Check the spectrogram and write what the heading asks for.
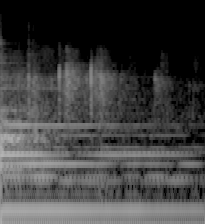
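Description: Soft background music: a sustained keyboard chord held under the sermon, slowly fading away.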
